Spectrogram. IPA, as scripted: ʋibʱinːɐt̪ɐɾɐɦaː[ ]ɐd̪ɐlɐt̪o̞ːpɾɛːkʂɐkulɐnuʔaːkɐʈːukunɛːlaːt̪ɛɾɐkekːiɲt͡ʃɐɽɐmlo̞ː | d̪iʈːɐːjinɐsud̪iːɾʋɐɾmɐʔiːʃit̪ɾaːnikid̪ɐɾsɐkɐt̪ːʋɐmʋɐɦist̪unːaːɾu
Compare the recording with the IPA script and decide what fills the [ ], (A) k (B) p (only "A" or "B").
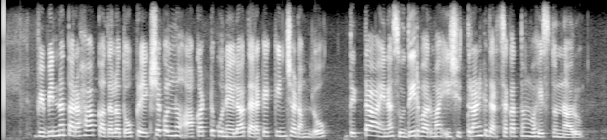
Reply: A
